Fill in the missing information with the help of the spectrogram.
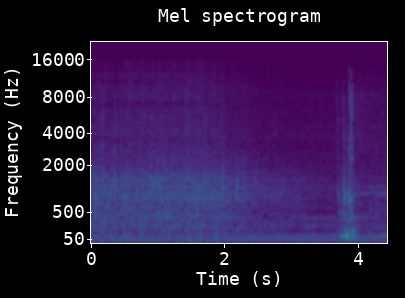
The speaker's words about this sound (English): But before we finished eating, a cop car pulled up. Oh, man, here we go.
